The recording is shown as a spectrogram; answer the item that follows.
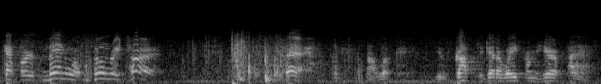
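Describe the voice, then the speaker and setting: An actor playing an authoritative, heroic time-traveling captain and mentor in an old-time children's science fiction serial. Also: male voice, fairly high pitch, big pitch swings, a little slow. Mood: urgent, commanding. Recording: slightly noisy vintage serial recording.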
